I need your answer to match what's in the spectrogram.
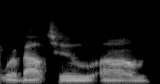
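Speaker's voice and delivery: normal talking voice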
